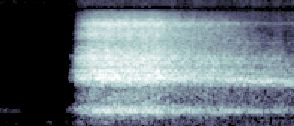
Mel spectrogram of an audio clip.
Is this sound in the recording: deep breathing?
yes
